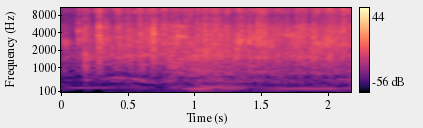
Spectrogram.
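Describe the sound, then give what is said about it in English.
A crowd claps steadily for a couple of seconds, a dense, even patter of many hands filling the room, with a voice and low tones sounding underneath. “Oh, those who are clapping i have got the revelation already.”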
